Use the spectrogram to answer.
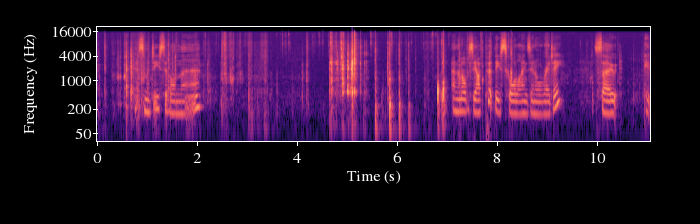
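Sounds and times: cardstock crinkling and tapping: 0.0 - 8.4.

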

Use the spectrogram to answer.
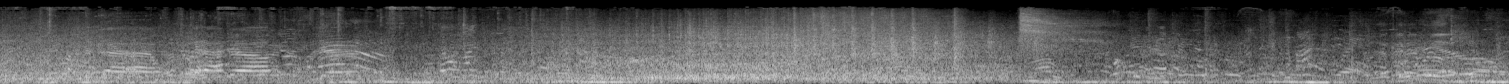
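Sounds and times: voices: 0.0 - 15.0
loud rushing noise: 3.1 - 11.8
sharp hiss of air: 10.2 - 11.0.

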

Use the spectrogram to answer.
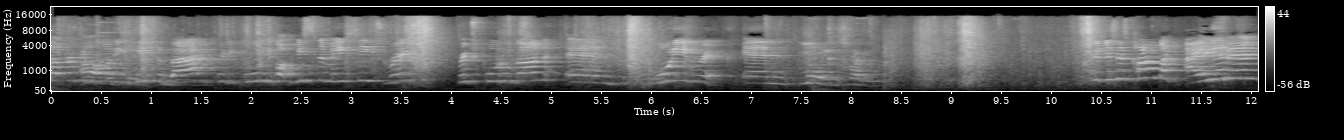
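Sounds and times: children talking: 0.0 - 8.4, 10.3 - 12.0.

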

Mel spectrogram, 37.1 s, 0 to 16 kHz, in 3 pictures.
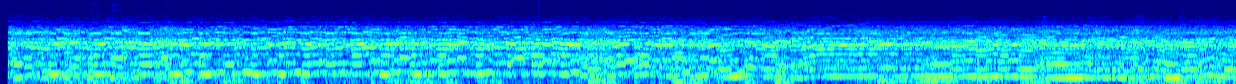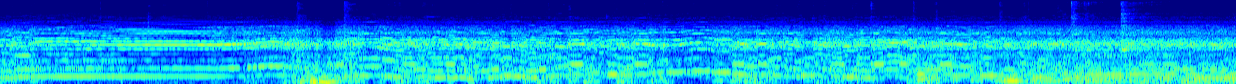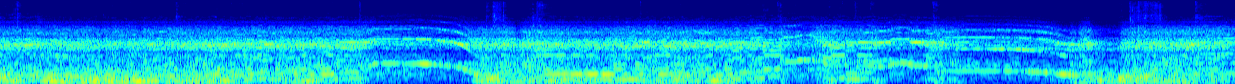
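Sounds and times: electric guitar shred solo: 0.0 - 37.0.

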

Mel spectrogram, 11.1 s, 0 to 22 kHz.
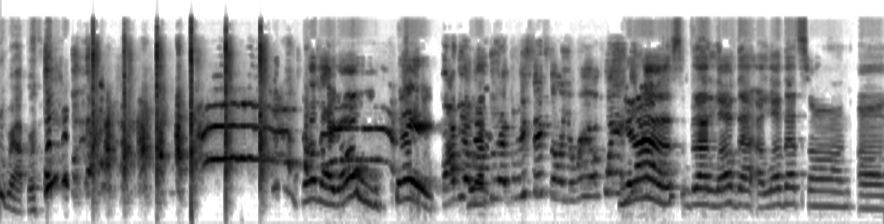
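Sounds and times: laughter: 0.6 - 2.7
hands clapping quickly: 1.1 - 3.8
high squeal of delight: 2.4 - 5.1.

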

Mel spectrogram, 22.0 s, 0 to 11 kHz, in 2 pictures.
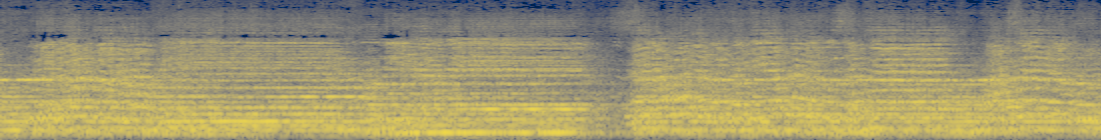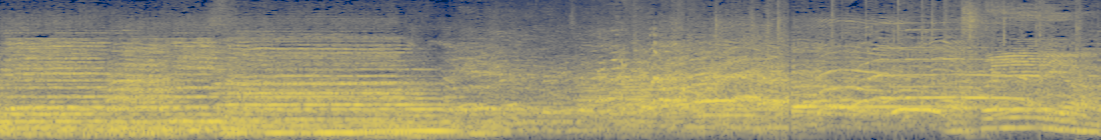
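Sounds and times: group singing long held notes: 0.0 - 19.0.

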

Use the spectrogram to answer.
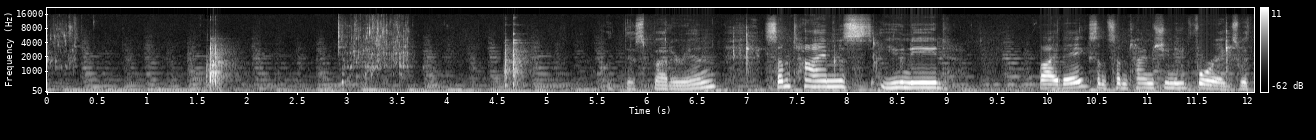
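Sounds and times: milk pouring into saucepan: 0.0 - 0.5, 2.9 - 3.8
background music: 0.0 - 12.0.

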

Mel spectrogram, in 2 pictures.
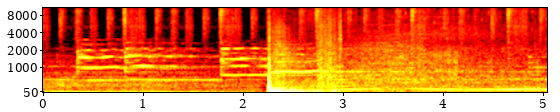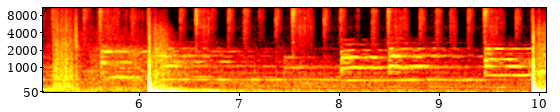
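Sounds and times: music with steady beat: 0.0 - 10.0
car engine revving: 2.2 - 7.9
tyres on snow: 2.2 - 8.8.

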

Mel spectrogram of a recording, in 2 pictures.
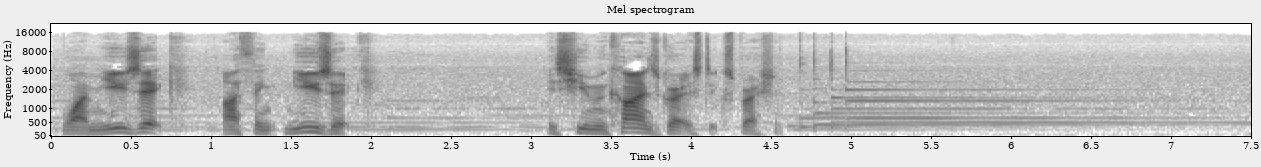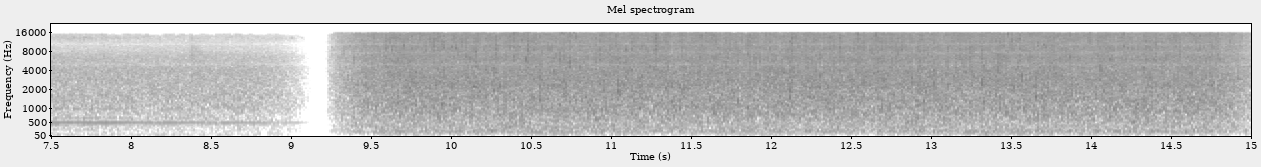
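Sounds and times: guitar notes ringing: 0.7 - 8.8
stream running over pebbles: 9.2 - 15.0.

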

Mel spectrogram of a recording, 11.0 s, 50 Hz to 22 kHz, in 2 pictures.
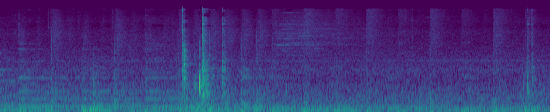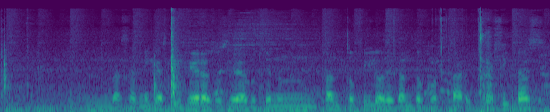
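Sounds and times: background music low notes: 0.0 - 11.0.

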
